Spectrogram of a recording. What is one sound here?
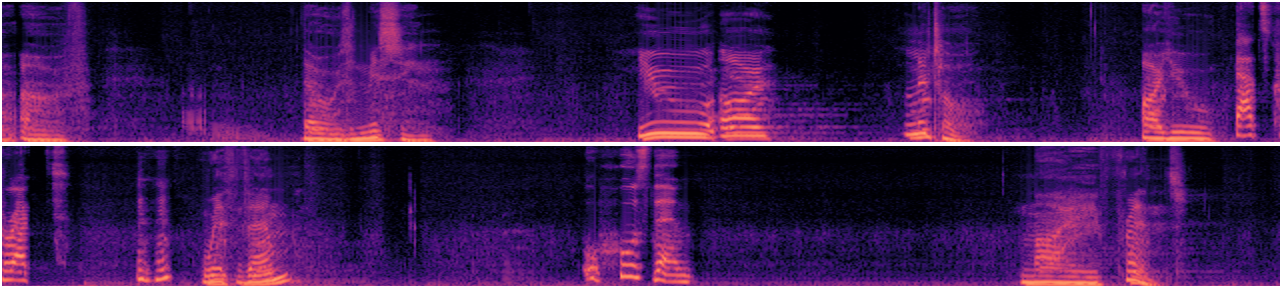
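A young man speaks with animation into a close microphone, heard over an online call.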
